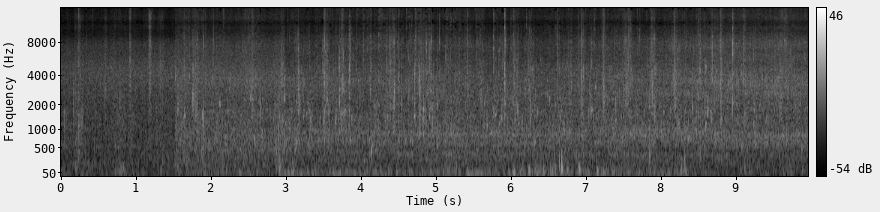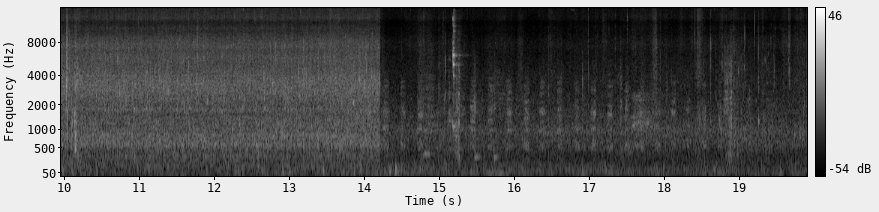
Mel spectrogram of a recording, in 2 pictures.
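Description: A small stream running and splashing over rocks, with scattered footstep clicks and scuffs. The water cuts off suddenly about fourteen seconds in, leaving quieter footsteps and rustling with a sharp click soon after.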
